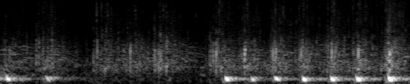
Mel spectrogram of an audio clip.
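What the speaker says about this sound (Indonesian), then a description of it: "Tepuk Pramuka." An audience at a large religious gathering performs the Scout clapping routine (Tepuk Pramuka), starting with scattered claps and settling into loud, evenly spaced unison claps in a rhythmic pattern.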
